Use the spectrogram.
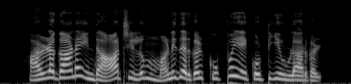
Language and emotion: Tamil, angry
